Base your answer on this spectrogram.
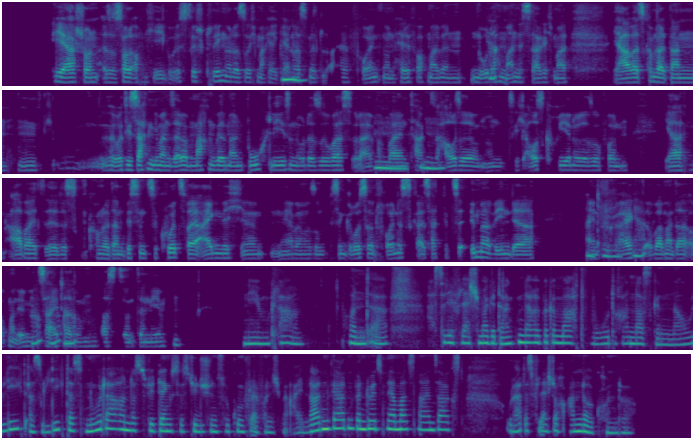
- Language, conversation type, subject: German, advice, Warum fällt es mir schwer, bei Bitten von Freunden oder Familie Nein zu sagen?
- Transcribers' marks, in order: tapping; "fragt" said as "frägt"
